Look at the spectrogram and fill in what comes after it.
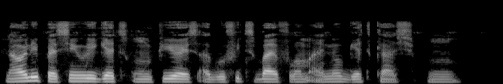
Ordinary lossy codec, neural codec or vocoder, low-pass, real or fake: none; none; none; real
